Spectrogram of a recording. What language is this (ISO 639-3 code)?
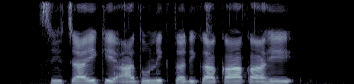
hne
